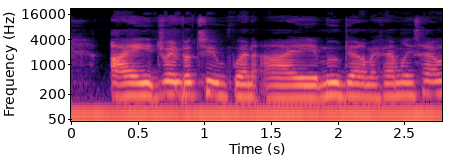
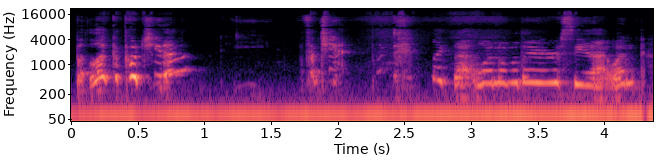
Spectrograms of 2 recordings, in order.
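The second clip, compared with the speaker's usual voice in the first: cute gushing; 12 semitones higher than usual. Real, not acted. Fan showing viewers a cute Pochita gift, cooing high. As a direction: coo over it like a plush toy.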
